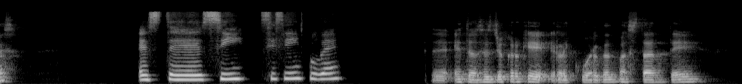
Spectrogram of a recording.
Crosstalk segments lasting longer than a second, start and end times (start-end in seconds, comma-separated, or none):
none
